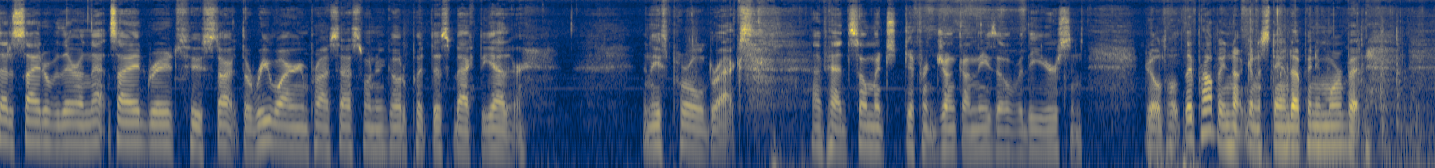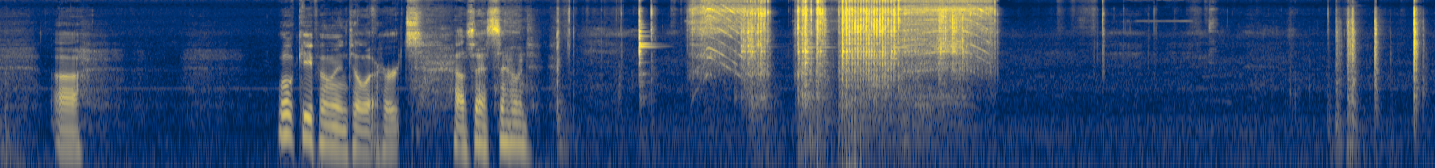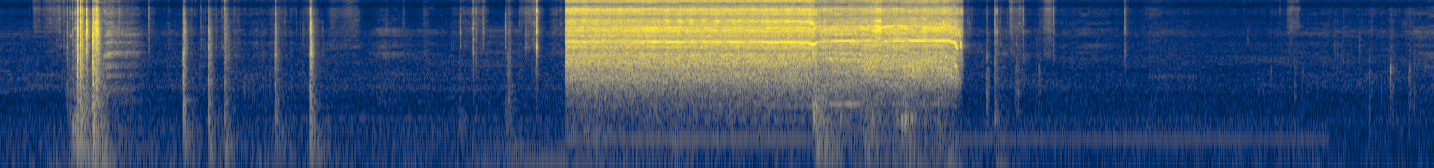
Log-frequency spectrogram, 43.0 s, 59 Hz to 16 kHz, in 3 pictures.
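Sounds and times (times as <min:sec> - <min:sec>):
tools and metal clanking: 0:12.3 - 0:14.8, 0:19.8 - 0:24.4, 0:27.2 - 0:32.4
power drill boring through metal: 0:21.2 - 0:24.4, 0:34.4 - 0:38.4.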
